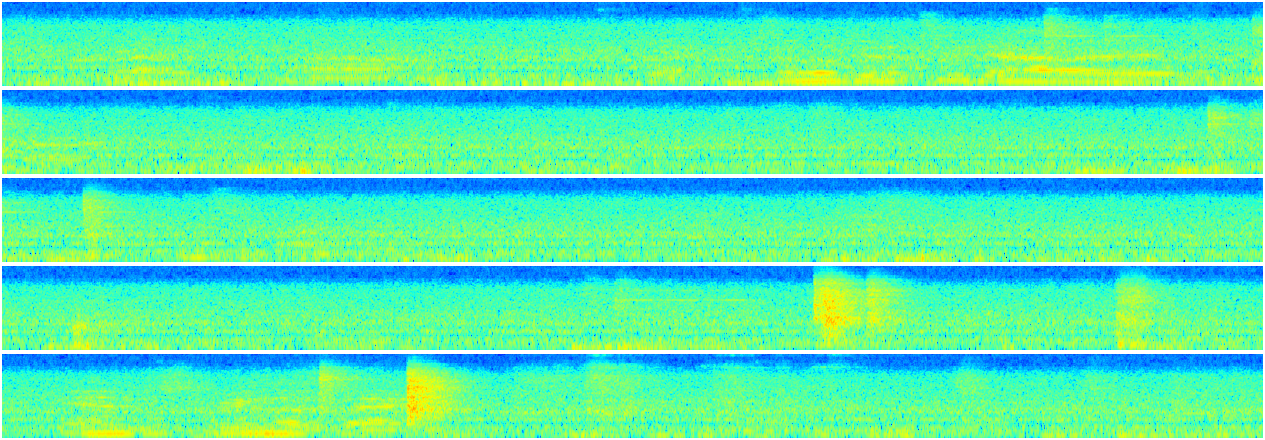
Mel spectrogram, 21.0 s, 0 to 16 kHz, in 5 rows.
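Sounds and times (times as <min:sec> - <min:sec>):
low fan hum: 0:00.0 - 0:21.0.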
